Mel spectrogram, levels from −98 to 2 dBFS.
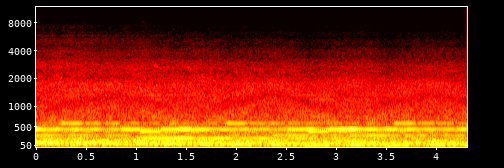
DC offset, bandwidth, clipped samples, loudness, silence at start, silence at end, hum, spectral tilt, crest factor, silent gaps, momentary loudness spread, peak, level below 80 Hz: under 0.1%; 3.3 kHz; under 0.1%; -21 LUFS; 0 s; 0 s; none; -13 dB/octave; 12 dB; none; 3 LU; -8 dBFS; -30 dBFS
